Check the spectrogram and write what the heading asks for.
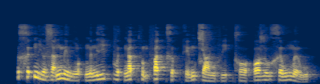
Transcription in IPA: x ə˦˥ t̚ m i̤˨˩ ə̯ z a̰˧˥ n m e̤˨˩ w ŋ ɔ˨˩ k̚ ŋ ə˨˦ n ɣ i˦˥ p̚ v ə˨˩ t̚ ŋ a˦˥ t̚ f ə̰˧˨ m f a˦˥ t̚ x ə˨˩ p̚ h ḛ˧˥ m t͡ɕ a̤ː˨˩ ŋ f i˨˩ t̚ x ɔ̤˨˩ ʔ ɔ˧ z u˨˦ x ə˨˦ w m ə˧˩˨ w

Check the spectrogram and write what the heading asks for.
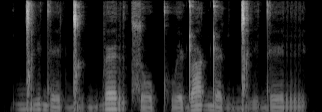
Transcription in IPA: ɡ͡ǀ i˥ d̪ e˩ ɡ͡ǀ ɨ˩ ɡ b ɛ˥ r t͡s o˩ kʷʰ e˩ ɖ a˥ ɡ ɖ ɛ˩ ɡ ɡ͡ǀ i˩ d̪ e˧ r

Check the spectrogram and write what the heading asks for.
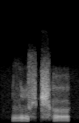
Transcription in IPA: l ʉ s ʈ͡ʂʰ õ

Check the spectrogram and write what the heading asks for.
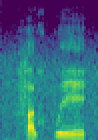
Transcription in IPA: f a̰ xʷ kʷ eː

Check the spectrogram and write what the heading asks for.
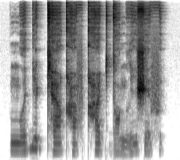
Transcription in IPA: ŋʷ e˨˦ ɠ i˧ ɖ cʰ æ˦ qʰ e˧ f qʰ e˦˨ c d ɒ˦˨ ŋ l i˦ ʃ e˦ f

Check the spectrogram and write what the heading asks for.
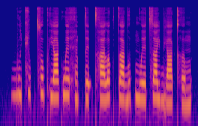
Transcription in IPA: b u˧ t͡ɕ u˦ p̚ t͡s o˥˧ pʰ j a˧ k w e˦ h ẽ˨ p̚ t̪ e˨ ʔ t̪ʰ a˧ l ɔ˦ k̚ t̪ a˧ ɡ o˦ p̚ n̪ w e˧ t͡s a˦ j b j a˧ kʰ ə˨˦ m

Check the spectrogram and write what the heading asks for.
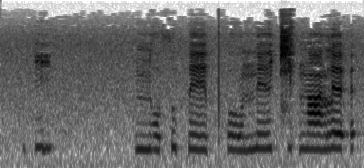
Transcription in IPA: ʔ ḭ˦˨ | ɲ o˨ θ ṵ˦˨ p e˨ pʰ o˨ n e˦ ɪ̯ t͡ɕ ɪ˦ ʔ ŋ ã˦ l ɛ˦ ʔ

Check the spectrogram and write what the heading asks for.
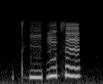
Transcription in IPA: tʰ iː˨ ɓ ũ˦ s ɛ˦

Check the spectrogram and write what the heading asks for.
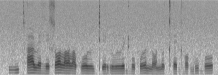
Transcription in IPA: v i kʰ a ɹ ɛ ɦ e s ɔ lˠ ɤ lˠ ɤ f o ɹ i kʼ e r u ɹ ɯ ɖʱ o f ɤ n ɔ n o tʰ ɛ dʱ ɔ ɡ u b o

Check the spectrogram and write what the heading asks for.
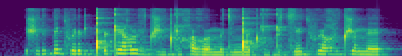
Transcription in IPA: ʃ ə̤˨˦ ɾ ɛ̤˨˦ ɖ ɾ e˨ d f ɘ˧ ɾ e˨ ɖ ǃʼ ə˦ ʈ e˦ ʁ β ɛ̤˨ d ʒ e̤˧ d ɖ ə̤˨˦ χ ə˨ ʁʷ ɘ˨ m ɘ˨ d ə˨ ŋ͡ǃ ə˨ d ʈ ɛ̤˨ ɖ ə˨ d z e˦ d f ɨ˧ ʁ ɛ̤˦ d ʒ ə˦ n̪ ɛ˧

